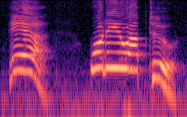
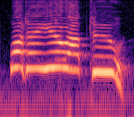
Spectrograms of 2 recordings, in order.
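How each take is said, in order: First: High, loud exasperated call across the tent; loud, high, irritated shout; angry call. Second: High, loud indignant throw-back; loud, high snapping retort; angry retort. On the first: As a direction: yell across at your clumsy partner. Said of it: "you call out". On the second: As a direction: fling the question right back. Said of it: "he retorts". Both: A narrator's reading.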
